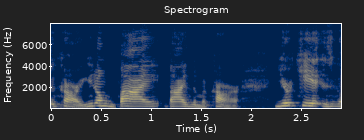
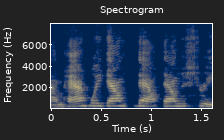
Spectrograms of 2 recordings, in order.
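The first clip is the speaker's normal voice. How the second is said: ordinary talk, nothing marked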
